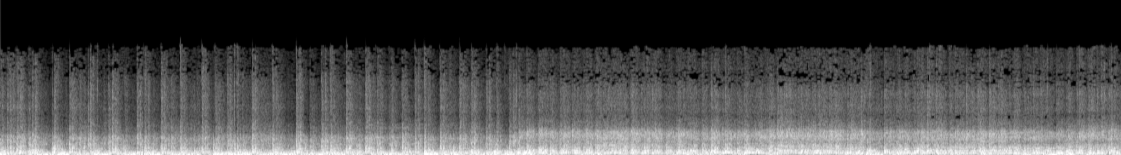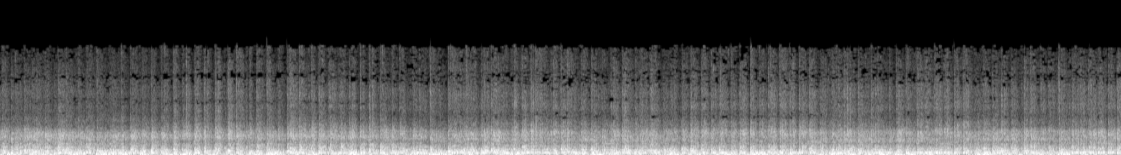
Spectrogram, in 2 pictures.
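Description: Dhol drums beating continuously in procession drumming. About six seconds in, the sound fills out with a brighter, higher layer.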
